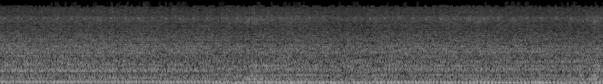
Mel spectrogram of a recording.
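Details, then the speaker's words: Holden VZ Adventra Alloytec V6 running very rough at idle with an uneven, lumpy rumble; coils were unplugged one at a time, and a failed number 5 ignition coil pack was found causing the misfire. "It's running very rough and we'll disconnect a coil at a time and see which one we think is bad."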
